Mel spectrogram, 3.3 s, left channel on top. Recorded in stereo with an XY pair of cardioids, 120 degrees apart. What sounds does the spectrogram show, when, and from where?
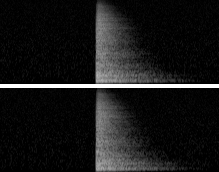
1.4 s a snare drum: 5° left, 1.6 m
